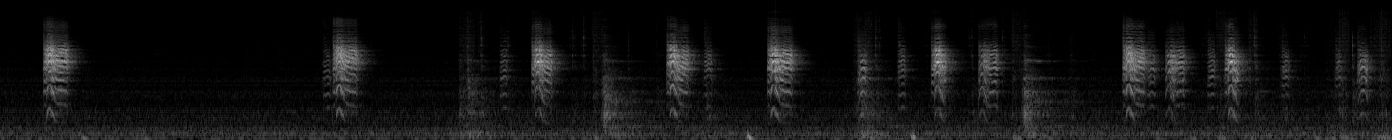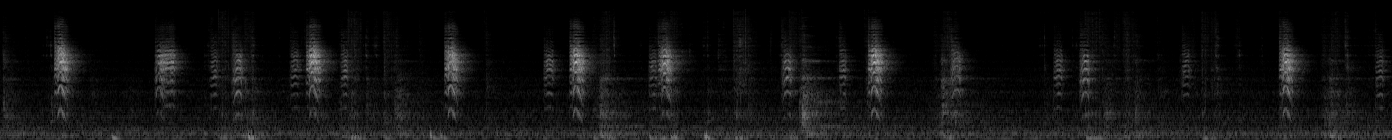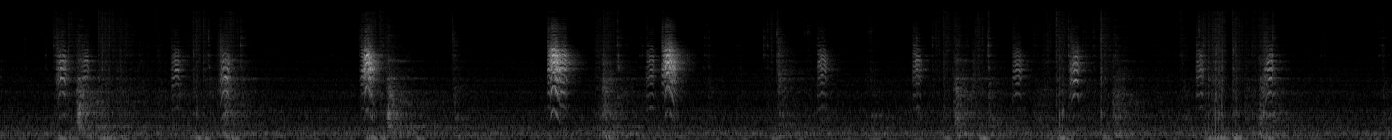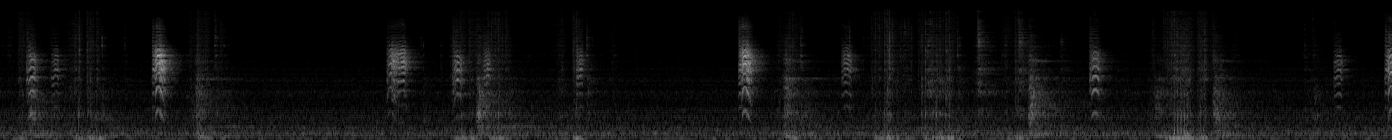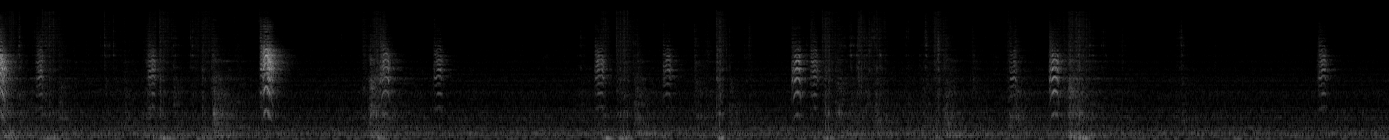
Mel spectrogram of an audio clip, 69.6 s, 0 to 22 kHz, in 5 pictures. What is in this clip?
Bird cage
Two zebra finches flying around their cage and making noises. Captured with a dynamic microphone from a short distance outside the cage. Unfortunately there is some background airflow noise from my computer. Low-cutted at 50Hz.
bird, birds, zebra-finch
